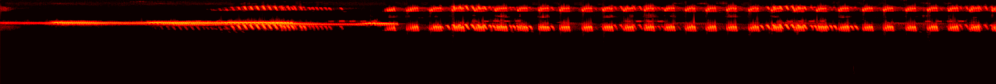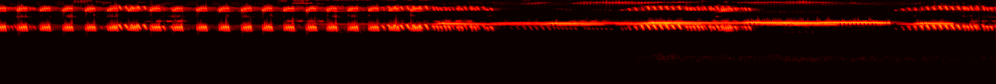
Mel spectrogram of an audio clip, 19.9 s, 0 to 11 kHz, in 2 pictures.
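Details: Bell cricket in Chiba's Inba-numa rice paddies on an autumn night, Zoom H6 recording: a long steady ringing tone, then a stretch of quick regular high chirps, then ringing tones again.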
